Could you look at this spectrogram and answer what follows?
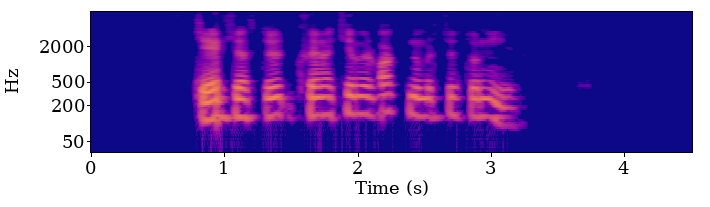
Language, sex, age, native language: Icelandic, male, 20-29, Icelandic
